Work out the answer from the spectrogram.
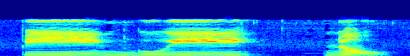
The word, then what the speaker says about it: pingüino: Pin, gui, pingüino. Pin, gu, y no. Es igual que los ejemplos anteriores. Queremos que suene la U por norma ortográfica. Entonces lleva los dos punticos de la diéresis.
